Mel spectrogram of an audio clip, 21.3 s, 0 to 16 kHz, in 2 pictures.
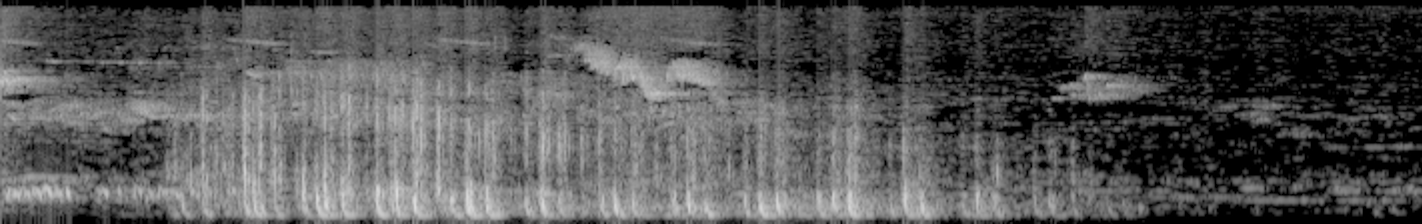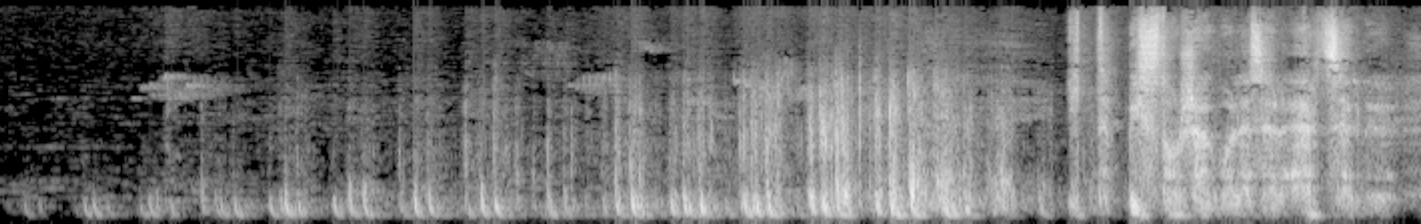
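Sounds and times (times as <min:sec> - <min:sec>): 
horses trotting: 0:01.2 - 0:08.2, 0:11.3 - 0:18.8
horses neighing: 0:16.3 - 0:19.0
speech: 0:19.2 - 0:21.2.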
